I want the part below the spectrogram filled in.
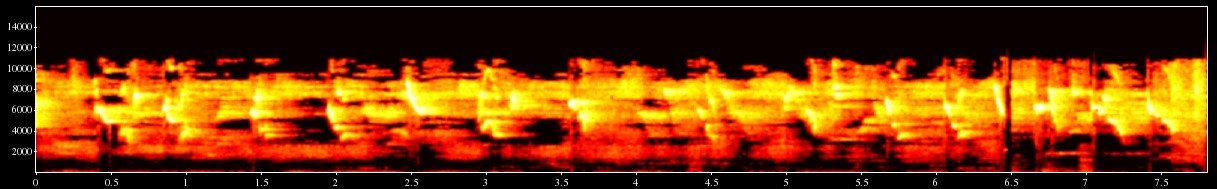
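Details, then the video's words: Saffron finch, a criollo bird kept for singing, delivering a long high song of rapid chirps and descending sweeps, loud phrases bursting out about every half second with dense twittering between. "UN CANTO INCREIBLE DE CANARIO BASTO CRIOLLO"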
